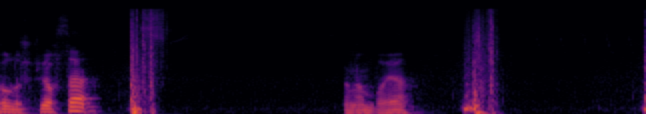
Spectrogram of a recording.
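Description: A rock strikes a tree trunk with a dull knock.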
